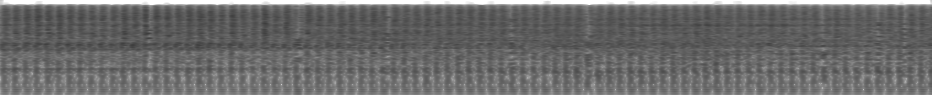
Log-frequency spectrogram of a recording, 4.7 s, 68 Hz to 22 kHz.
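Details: About 20-year-old Cub Cadet riding mower single-cylinder engine, first start after repairs with choke and throttle: chugs at a quick even beat around 220 per minute with no knocks or misses; runs normally.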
